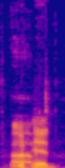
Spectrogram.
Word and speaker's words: Whiphid: And coming down those stairs is a very large, I'm sure I'm going to pronounce this wrong, Whiffid? Whiphid.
